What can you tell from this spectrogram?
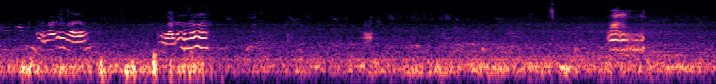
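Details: Domestic cat vocalising while eating: a few warbling, wavering meow-like sounds near the start and one more near the end, separated by quieter stretches with a low background rumble.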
